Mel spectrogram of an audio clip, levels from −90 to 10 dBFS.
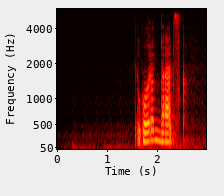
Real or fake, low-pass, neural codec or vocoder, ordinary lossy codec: fake; 5.4 kHz; codec, 16 kHz, 1 kbps, FunCodec, trained on Chinese and English, 50 frames a second; none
